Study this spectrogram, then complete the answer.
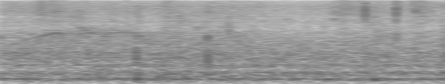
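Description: Honey bee swarm buzzing steadily around a hive box outdoors, a dense continuous drone close by with a faint bump near the end.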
